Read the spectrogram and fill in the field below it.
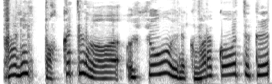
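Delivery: a lightly put-on girl's voice, hurt and coy; woman's voice. Disguised man plays the girl wooed by the husband. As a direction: play the wronged young woman, only lightly feminine. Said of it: "இன்னும் பொம்பளை குரல்ல தான் பேசுற".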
